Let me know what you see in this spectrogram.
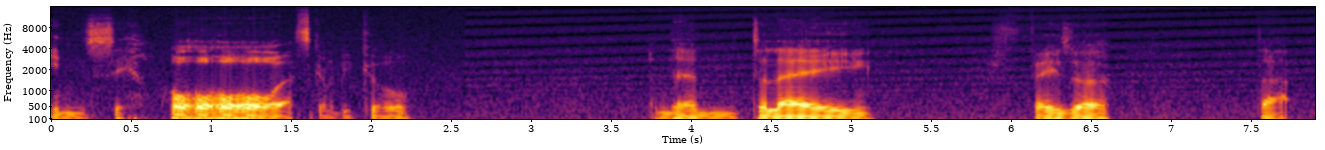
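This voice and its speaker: Very slow and full of long, frequent pauses, a man with a very deep, low pitch and an English accent speaks in a dark, mellow tone with monotone, flat intonation and big swings in loudness. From England. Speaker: music producer streamer. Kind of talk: live stream tutorial. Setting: live stream. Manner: casual thinking aloud. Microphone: quiet on stream.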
